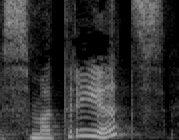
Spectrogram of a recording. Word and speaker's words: смотреть: So we have смотреть with the stress on the second syllable in the infinitive. Я смотрю, the stress remains on the second syllable. But ты смотришь. Now the stress is going to shift to the first syllable and it's going to remain there for the rest of the paradigm.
